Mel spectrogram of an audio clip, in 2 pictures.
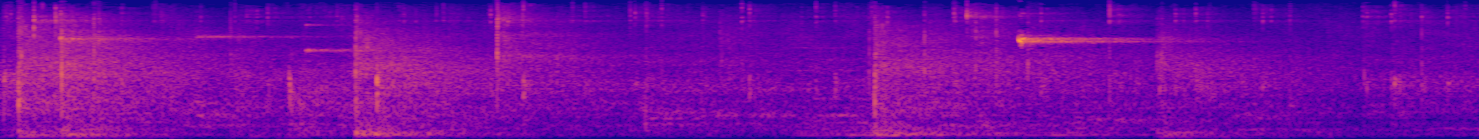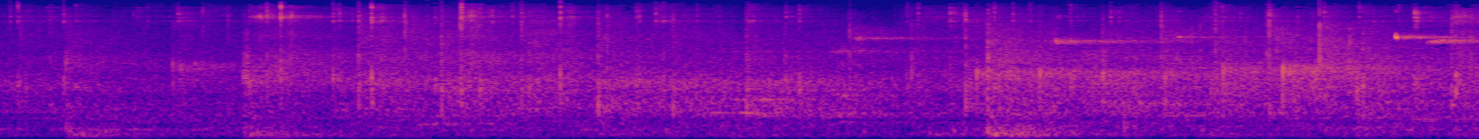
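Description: Table tennis balls clicking irregularly off bats and tables from several matches at once, over a general hubbub of voices in a large hall. A few short high squeaks sound now and then.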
